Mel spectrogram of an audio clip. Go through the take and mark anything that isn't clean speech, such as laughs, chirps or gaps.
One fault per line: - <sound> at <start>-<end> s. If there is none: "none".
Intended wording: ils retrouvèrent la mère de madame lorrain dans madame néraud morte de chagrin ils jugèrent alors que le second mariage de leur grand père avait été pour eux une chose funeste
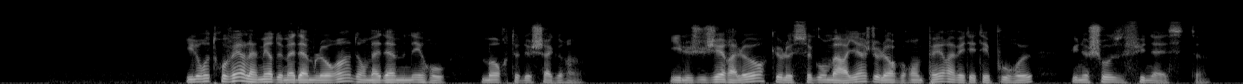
none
